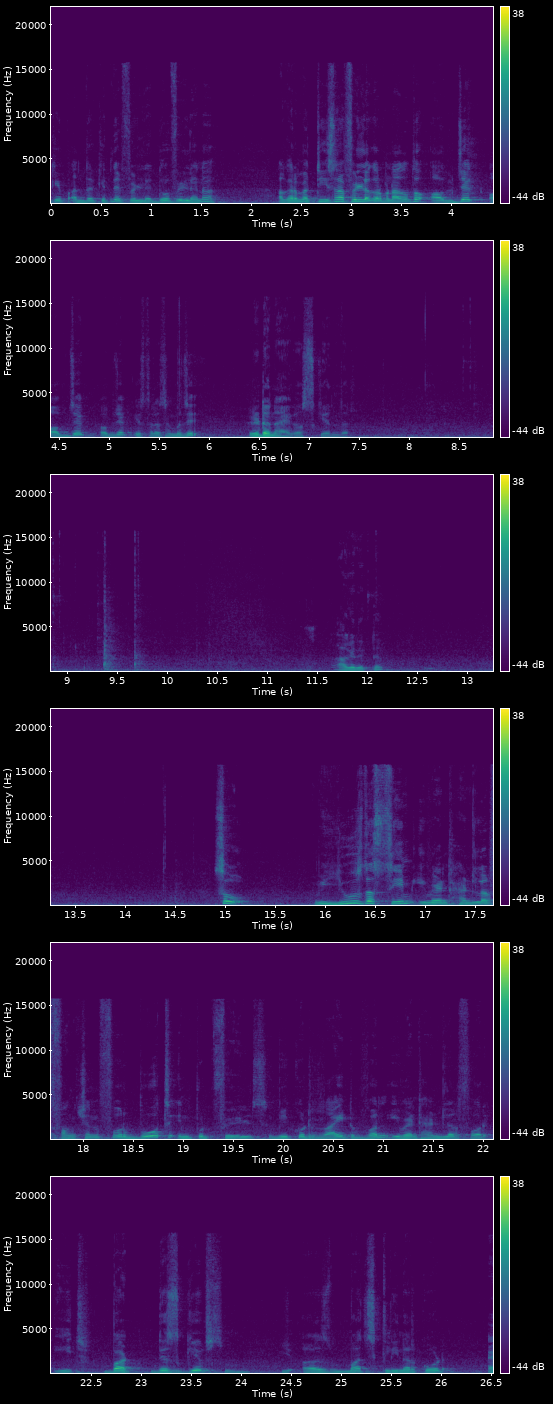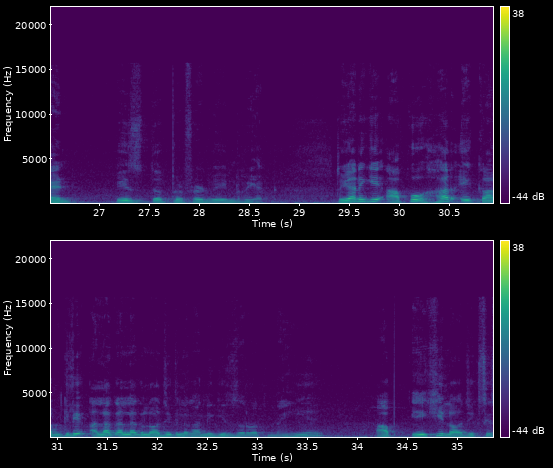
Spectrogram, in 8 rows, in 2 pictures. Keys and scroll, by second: 9.0 alt+Tab, 10.1 ctrl+s, 11.1 alt+Tab.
